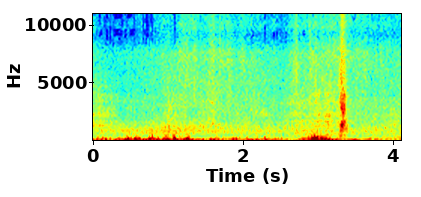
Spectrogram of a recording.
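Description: Wind buffeting the microphone outdoors, with rustling of long grass and vegetation, and a brief louder swell about three seconds in.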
